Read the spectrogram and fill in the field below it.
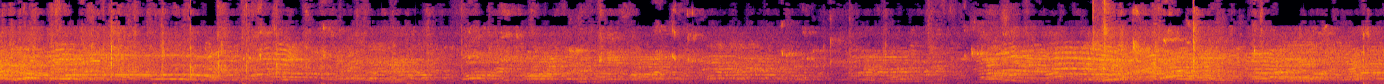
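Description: A basketball bounces as a player dribbles.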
